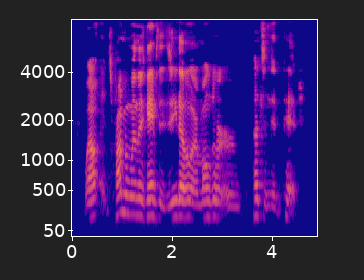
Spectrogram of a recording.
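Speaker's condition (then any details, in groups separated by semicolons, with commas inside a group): Cerebral palsy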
